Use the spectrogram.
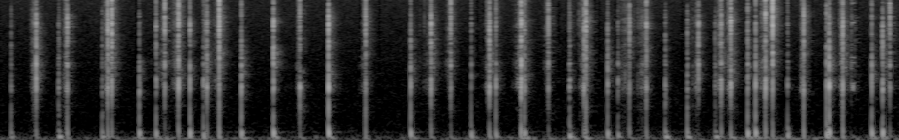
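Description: A piece of styrofoam is tapped and handled close to a microphone, giving a rapid, uneven series of short, dry taps. Each tap is a sharp click with a soft low thump and bright crackly edges, dying away almost at once, with faint rustling between taps.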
